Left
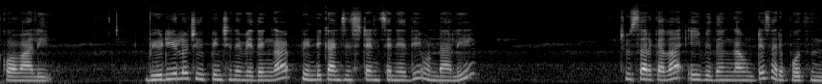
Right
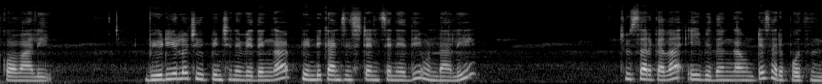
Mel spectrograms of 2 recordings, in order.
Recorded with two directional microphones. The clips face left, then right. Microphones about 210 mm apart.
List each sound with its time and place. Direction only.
0.0 s a woman's voice: 30° right (ahead or behind)
6.1 s a woman's voice: 25° right (ahead or behind)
